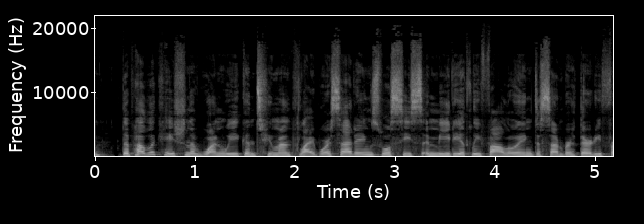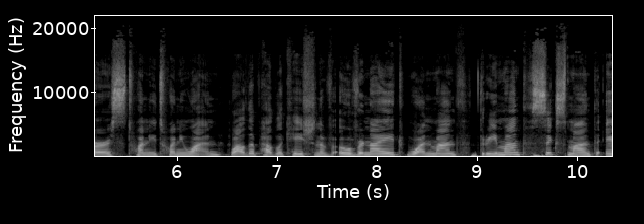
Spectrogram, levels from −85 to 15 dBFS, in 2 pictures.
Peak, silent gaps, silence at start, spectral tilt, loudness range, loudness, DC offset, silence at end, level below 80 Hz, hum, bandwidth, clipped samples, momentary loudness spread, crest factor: -12 dBFS; none; 0 s; -3 dB/octave; 1 LU; -28 LUFS; under 0.1%; 0 s; -50 dBFS; none; over 20 kHz; under 0.1%; 5 LU; 16 dB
